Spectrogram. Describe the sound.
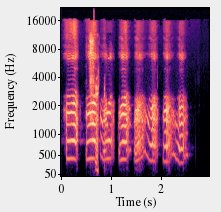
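A man vocally imitates a Merriam's turkey hen, giving a quick run of about seven nasal, yelping notes in an uneven rhythm, loud, with no talking.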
